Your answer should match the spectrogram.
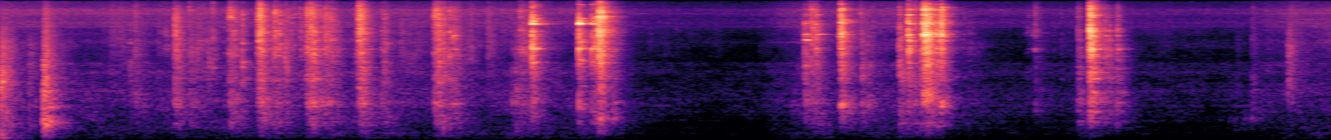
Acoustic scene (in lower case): kitchen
